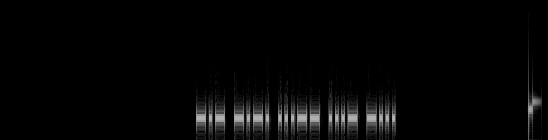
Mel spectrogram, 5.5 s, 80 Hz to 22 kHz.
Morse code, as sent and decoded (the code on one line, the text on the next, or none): -.- -.-. ...-- ...- -...
KC3VB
